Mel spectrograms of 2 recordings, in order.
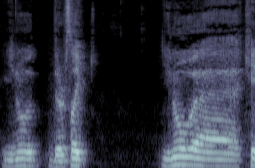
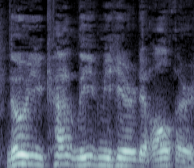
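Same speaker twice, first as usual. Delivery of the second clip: half-hearted shout; 4 semitones higher, 6 dB louder than usual. A narrator's reading. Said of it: "shouted Hiei in upset".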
